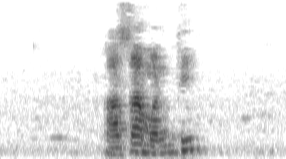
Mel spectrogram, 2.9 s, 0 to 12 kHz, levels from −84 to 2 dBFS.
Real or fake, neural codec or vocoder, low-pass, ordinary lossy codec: real; none; 10.8 kHz; AAC, 32 kbps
